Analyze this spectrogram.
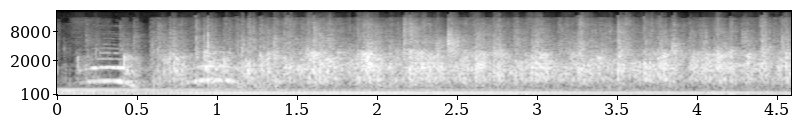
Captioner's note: audience applauds and cheers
